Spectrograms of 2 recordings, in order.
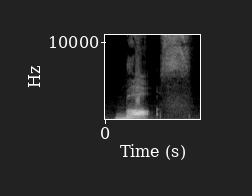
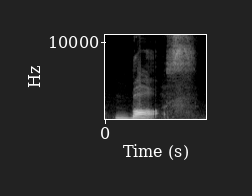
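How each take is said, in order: The two takes are said the same way.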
